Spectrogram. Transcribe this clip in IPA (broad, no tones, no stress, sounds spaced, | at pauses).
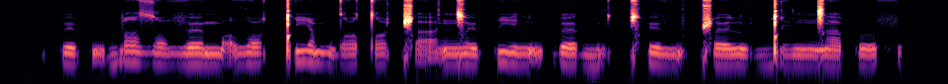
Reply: p ø p ṵ b i zˤ œ v œ m ḛ ðˤ ʊ ǃ i m dˤ a tˤ y ǁ a̰ ŋ͡ǀ ø p i l ṵ ɓ œ ɡ͡b u ǀʰ ʏ v ṵ ǁ œ l u ɡ͡ǃ ɪ ŋ͡ǀ a p ʊ f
